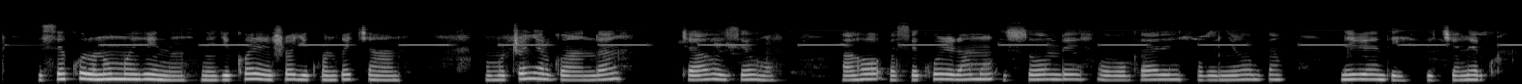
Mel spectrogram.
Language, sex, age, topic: Kinyarwanda, male, 18-24, government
